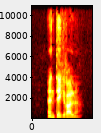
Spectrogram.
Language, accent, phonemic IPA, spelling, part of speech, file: French, France, /ɛ̃.te.ɡʁal/, intégrale, adjective / noun, LL-Q150 (fra)-intégrale.wav
- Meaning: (adjective) feminine singular of intégral; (noun) 1. integral 2. complete works of an author, a composer, etc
